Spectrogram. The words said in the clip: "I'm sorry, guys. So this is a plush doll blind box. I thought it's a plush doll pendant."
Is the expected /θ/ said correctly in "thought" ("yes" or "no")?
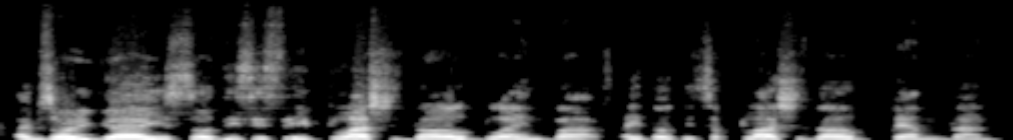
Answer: no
